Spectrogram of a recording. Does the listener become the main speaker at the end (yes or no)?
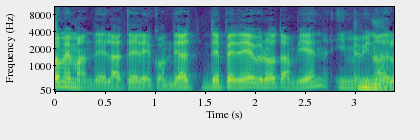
no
